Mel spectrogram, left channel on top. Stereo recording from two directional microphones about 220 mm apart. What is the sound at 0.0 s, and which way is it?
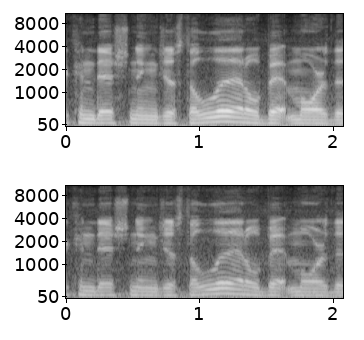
Speech, 20° left (ahead or behind).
